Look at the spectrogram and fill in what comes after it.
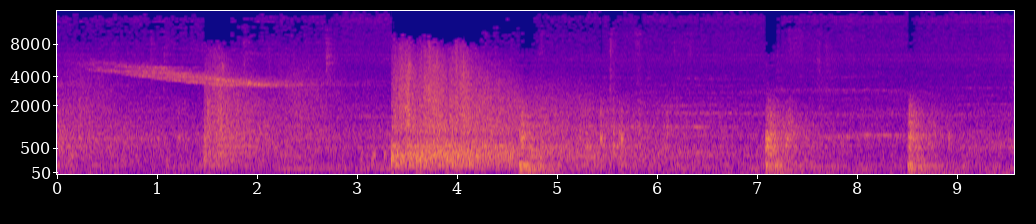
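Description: Fireworks going off in a steady rumble of booms and crackle, with a whistling tone that falls in pitch about a second and a half in. The loudest burst comes at about three and a half seconds and rumbles on for about a second, and two sharp bangs follow near the end.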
